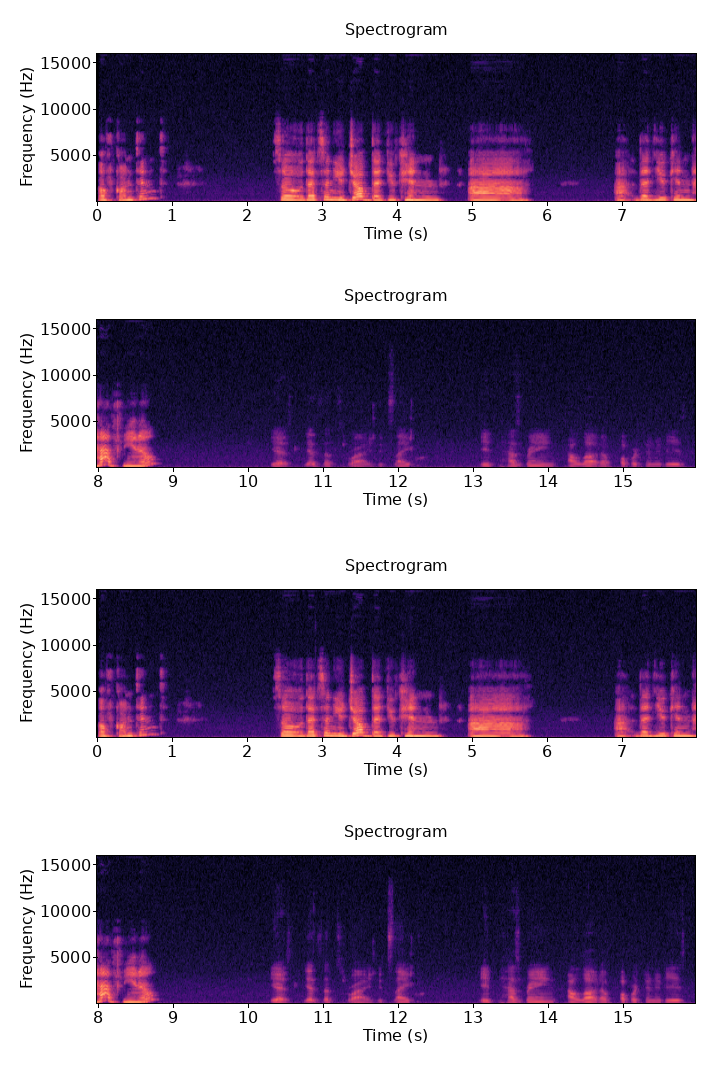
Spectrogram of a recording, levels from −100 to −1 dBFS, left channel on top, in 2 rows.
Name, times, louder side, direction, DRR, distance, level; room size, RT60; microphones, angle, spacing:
voice 1, 0.0-0.8 2.4-4.7 4.9-5.8 6.9-8.8, equal, 5° left, 0.3 m, -24 dB
voice 2, 10.3-11.7 11.9-12.2 13.1-15.8, right 4 dB, 85° right, 0.7 m, -44 dB
2.7 x 2.3 x 3.0 m
head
